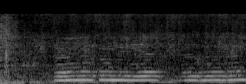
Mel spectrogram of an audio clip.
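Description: Steady running water hisses from a shower, while a voice hums sustained tones over it in a few long phrases.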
